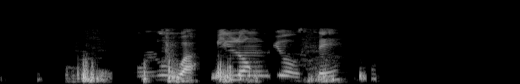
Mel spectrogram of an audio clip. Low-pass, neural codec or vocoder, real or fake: 5.4 kHz; none; real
